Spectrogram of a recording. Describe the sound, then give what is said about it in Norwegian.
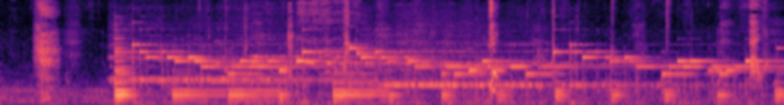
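A flute plays a lilting melody of steady, sustained notes, with a short breathy burst before it begins and another near the end. “Og nå skal jeg spille på fløyta mi.”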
